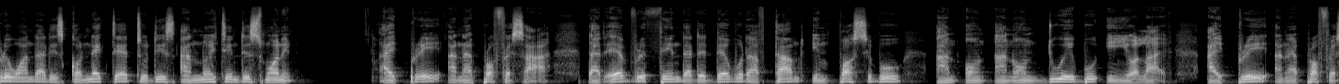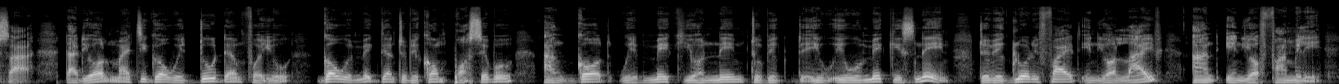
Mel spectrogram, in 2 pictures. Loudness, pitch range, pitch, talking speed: -21 LUFS, 90-120 Hz, 100 Hz, 170 wpm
